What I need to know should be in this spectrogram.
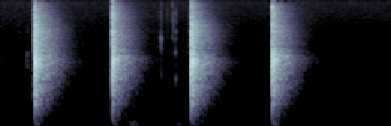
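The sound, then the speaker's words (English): Four sharp, evenly spaced hand claps, each crisp and quickly fading, are followed by silence. It is a slow, deliberate clap on its own rather than a crowd's ovation. “I just want to give you guys a round of applause because”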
